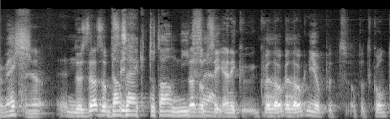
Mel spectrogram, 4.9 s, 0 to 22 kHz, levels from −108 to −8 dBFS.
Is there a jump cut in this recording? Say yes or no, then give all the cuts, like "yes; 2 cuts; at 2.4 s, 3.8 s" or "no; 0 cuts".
yes; 1 cut; at 3.6 s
